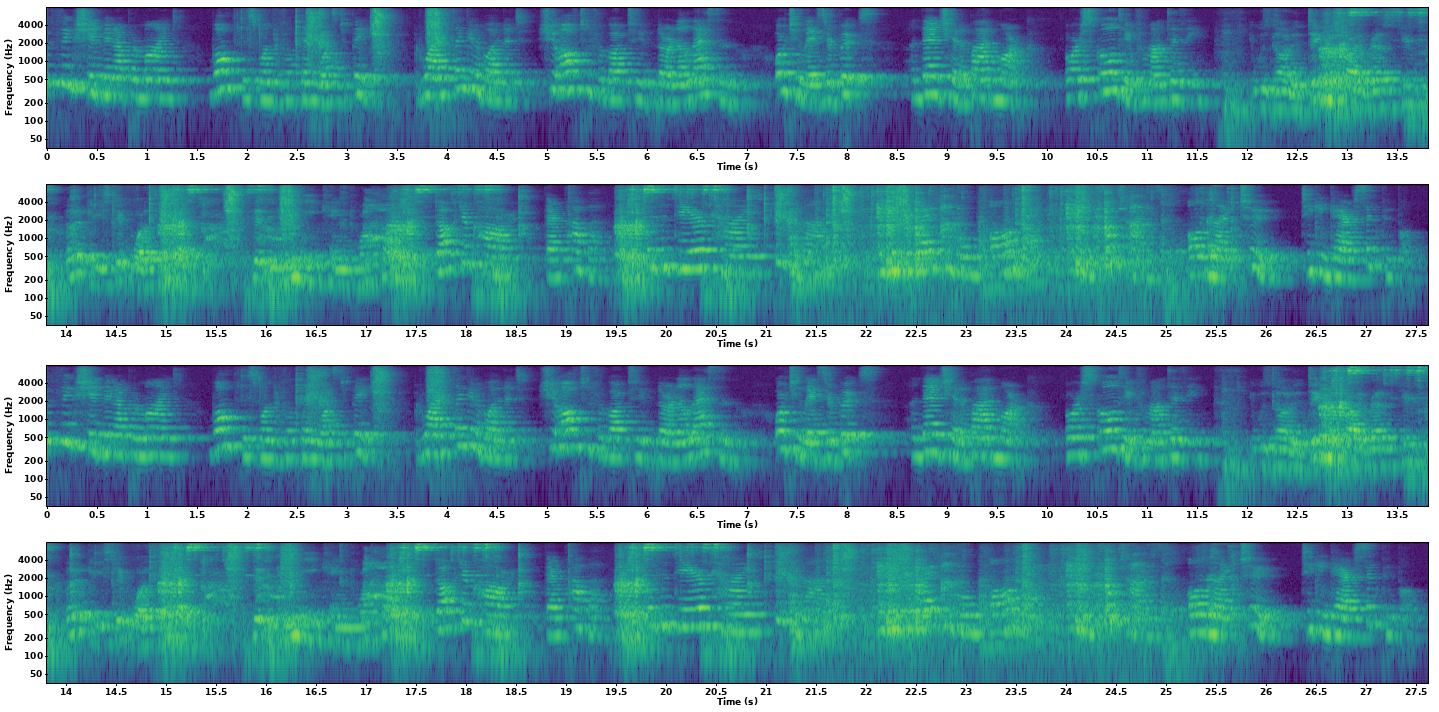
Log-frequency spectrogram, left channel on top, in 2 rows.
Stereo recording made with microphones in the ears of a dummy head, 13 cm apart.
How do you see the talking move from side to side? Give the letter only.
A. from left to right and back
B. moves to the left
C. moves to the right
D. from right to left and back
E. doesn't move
E.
